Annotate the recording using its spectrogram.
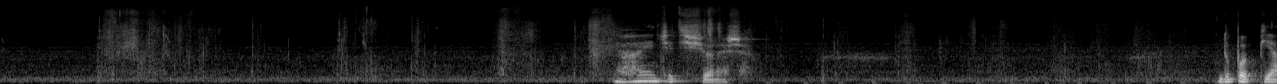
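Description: Branches rustle and snap as someone pushes through dense brush.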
